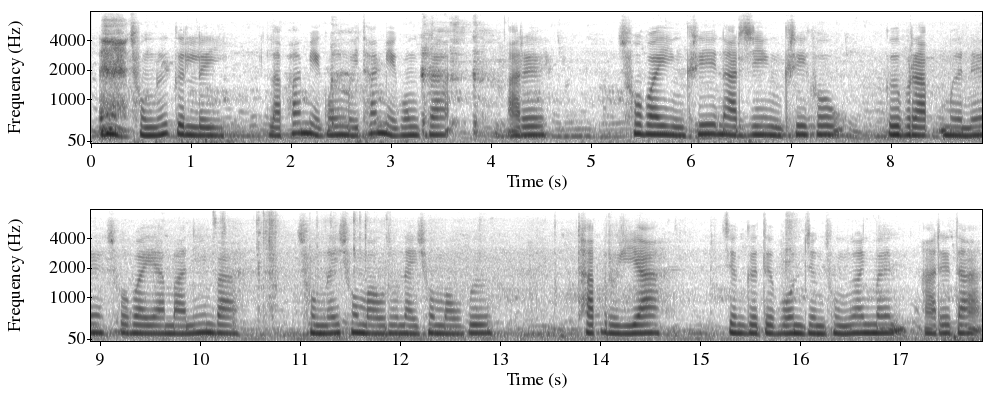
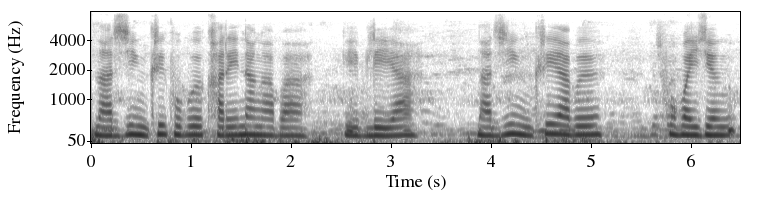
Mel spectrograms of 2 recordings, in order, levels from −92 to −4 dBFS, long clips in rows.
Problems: constant background noise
